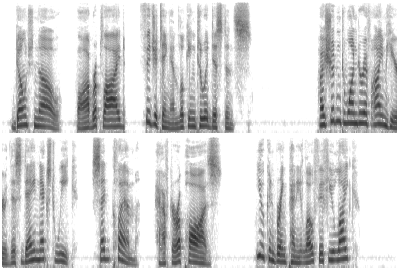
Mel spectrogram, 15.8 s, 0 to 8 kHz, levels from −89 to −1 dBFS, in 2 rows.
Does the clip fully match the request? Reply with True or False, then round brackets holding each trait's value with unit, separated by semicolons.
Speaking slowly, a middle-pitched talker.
True (120 wpm; 160 Hz)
